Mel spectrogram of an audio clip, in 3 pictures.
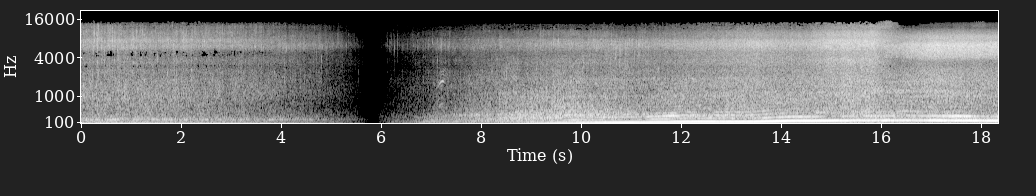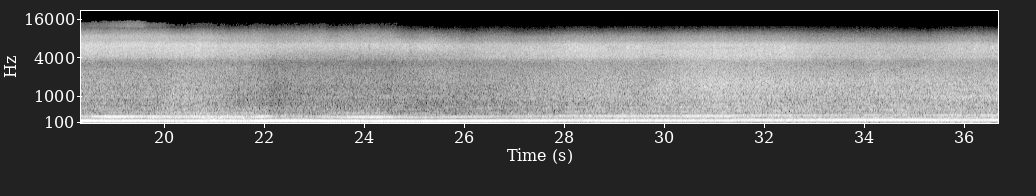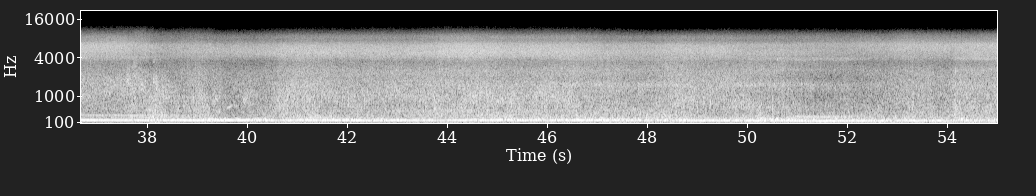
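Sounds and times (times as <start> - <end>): wind and water spray rushing: 0.0 - 5.5, 6.3 - 55.0
watercraft engine revving: 0.0 - 55.0.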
